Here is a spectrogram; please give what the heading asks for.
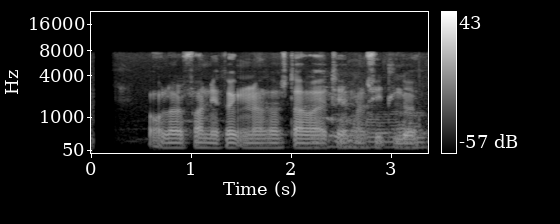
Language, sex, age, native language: Icelandic, male, 15, Icelandic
